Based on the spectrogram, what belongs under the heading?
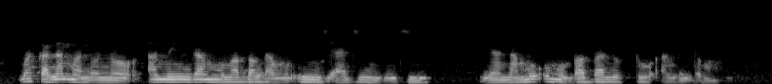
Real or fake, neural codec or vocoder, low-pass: fake; codec, 16 kHz, 2 kbps, X-Codec, HuBERT features, trained on general audio; 5.4 kHz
